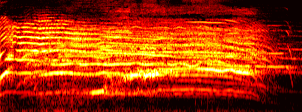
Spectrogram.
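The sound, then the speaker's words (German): A group of children shout together as loudly as they can on a count of three, in one sustained, high-pitched yell lasting a couple of seconds, then fading out abruptly. “Und nochmal auf drei, so laut wir können, aus voller Kehle.”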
